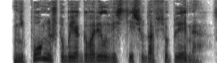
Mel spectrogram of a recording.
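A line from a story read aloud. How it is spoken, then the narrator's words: Friendly tone. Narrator (Russian): сказал ему дружелюбным тоном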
